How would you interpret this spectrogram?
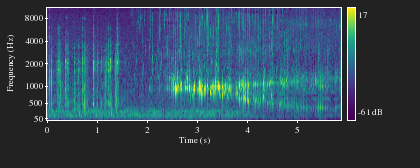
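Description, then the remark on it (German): Water pours steadily from a jug into a glass, a continuous splashing stream whose pitch gradually rises as the vessel fills, with a few soft clinks at the start. “dass Sie einen Krug Wasser auf den Tisch stellen”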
